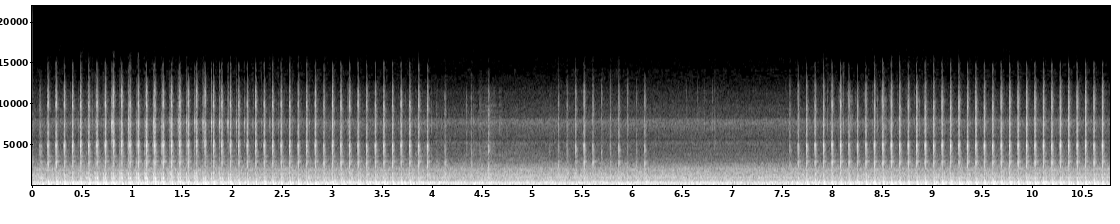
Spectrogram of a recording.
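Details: Nissan Sentra knocking while driving straight above 30 mph: a hard, even knock about four times a second runs steadily at cruising speed, cause not yet identified.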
